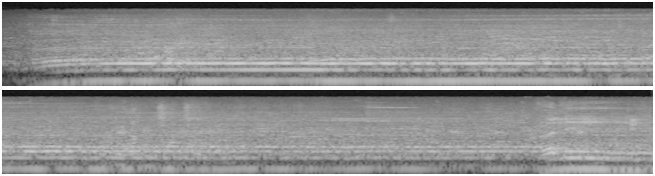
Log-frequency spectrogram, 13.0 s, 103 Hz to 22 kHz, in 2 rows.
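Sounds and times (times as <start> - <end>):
men's chorus holding a drone: 0.3 - 13.0.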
